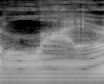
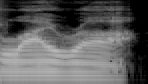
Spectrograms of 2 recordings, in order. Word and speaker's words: Lyra: Well, you'll find neither here, liar." And he's like, "No, no, it's Lyra. That's uh you're pronouncing it wrong.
